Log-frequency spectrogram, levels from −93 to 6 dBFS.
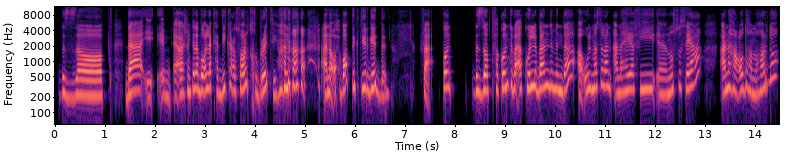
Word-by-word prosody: بالضبط، 215 -1 +1 0.3
ده 255 +6 +5
ي 200 -6 -8
أب 210 -3 -8
أ - - -2
عشان 235 +3 0
كده 290 +4 +3
باقول 270 0 +3
لك 300 -3 -1
هادّيك 260 +6 -4
عُصارة 275 +6 +1
خبرتي، 245 - -2
أنا 330 +2 +3 0.4
أنا 240 +1 +3
أُحبطت 275 +5 +2
كتير 300 -1 -2
جدًا، 260 -5 -2 0.6
فكنت 310 - 0 0.4
بالضبط، 265 +2 +1
فكنت 300 +5 +1
بقى 295 -2 +3
كلّ 310 +2 +3
بند 310 +3 +3
من 290 -3 +1
ده 280 - +2 0.2
أقول 290 +1 0
مثلًا 325 +1 -2
أنا 240 0 -2
هي 285 0 0
في 285 +1 -3
آآ 230 -1 -6
نُص 275 +6 -5
ساعة 310 +2 0 0.5
أنا 280 +2 +2
هاقعُدها 275 +3 -1
النهارده 270 - -3
275 Hz, 150 wpm, -23 LUFS, 240-300 Hz, 0.6 s, ده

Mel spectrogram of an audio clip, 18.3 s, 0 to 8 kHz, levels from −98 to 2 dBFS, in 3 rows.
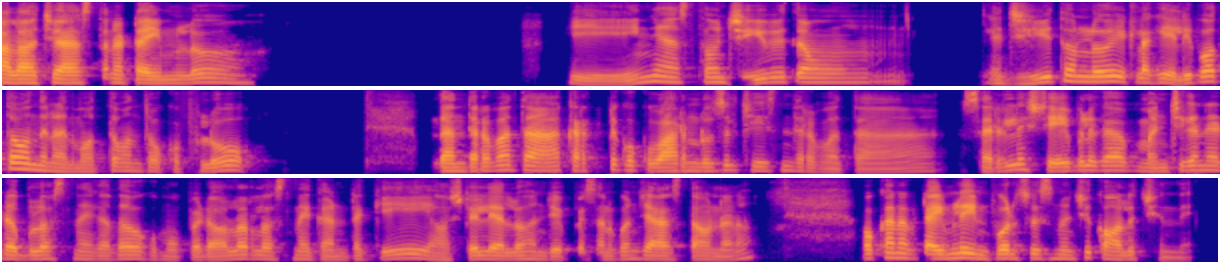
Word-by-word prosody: అలా 140 -1 +7
చేస్తున్న 135 +2 +5
టైమ్‌లో 125 +4 +4 1.8
ఏం 100 +5 -4
చేస్తాం 165 -1 0
జీవితం. 155 +5 +1 1.0
జీవితంలో 180 - +1
ఇట్లాగా 150 -2 -1
వెళ్ళిపోతా 185 +9 +1
ఉంది 175 -5 -1
నాది 120 -2 -1
మొత్తం 120 +5 -6
అంతా 130 -1 -8
ఒక - - -11
ఫ్లో. - - -3 1.1
దాని 135 0 +3
తర్వాత 165 +5 +2 0.2
కరెక్ట్‌గా 180 -3 -2
ఒక 130 - -7
వారం 135 +1 +2
రోజులు 165 +4 -3
చేసిన 140 +2 -8
తర్వాతా, 105 -5 -7 0.5
సరేలే 180 +2 0
స్టేబుల్‌గా 155 +3 +2 0.2
మంచిగానే 155 +6 +1
డబ్బులు 135 0 -1
వస్తున్నాయి 130 -2 -6
కదా! 140 +3 -2
ఒక 120 - -16
30 110 +1 -6
డాలర్‌లు 135 +3 -2
వస్తున్నాయి 130 -2 -4
గంటకి 125 +3 -6 0.3
ఆస్ట్రేలియాలో 125 +2 +1
అని 120 - -6
చెప్పేసి 125 - -7
అనుకొని 130 +2 -3
చేస్తా 120 0 +1
ఉన్నాను. 110 -1 -6 0.6
ఒకానొక 170 -1 +1
టైమ్‌లో 160 +4 +8
ఇన్‌ఫోసిస్ 150 +1 0
నుంచి 160 +7 -4
కాల్ 130 - +1
వచ్చింది. 95 -5 -6
135 Hz, 150 wpm, -24 LUFS, 125-155 Hz, 1.8 s, టైమ్‌లో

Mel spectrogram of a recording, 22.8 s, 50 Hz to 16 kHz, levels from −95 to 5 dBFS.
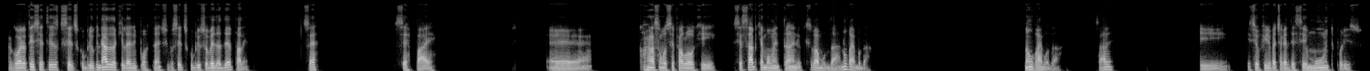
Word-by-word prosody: agora, 110 +3 +4
eu - - -8
tenho 130 +2 +4
certeza 125 +1 -1
que - - -14
você 130 - +2
descobriu 110 -2 -2
que 115 - -2
nada 130 +3 +7
daquilo 115 -2 +1
era 105 0 +3
importante, 100 0 -4
e - - -15
você 110 +2 -3
descobriu 115 +1 -3
seu 110 -1 -2
verdadeiro 110 +3 +3
talento, - - -1 0.9
certo? - - -1 1.3
Ser 105 -1 -2
pai. 85 +1 +1 1.9
Eh, 90 -2 -1 0.8
com - - -8
relação 115 0 +4
a 110 - +4
você 95 - -3
falou 105 -3 +4
que 90 -4 -3 0.3
você - - -4
sabe 125 0 +5
que - - -6
é - - +5
momentâneo, 95 -5 +1
que - - -24
isso 115 - -10
vai 110 - +5
mudar, 100 -1 -3
não 145 +4 0
vai 135 -4 +2
mudar. - - -7 2.6
Não 135 - +5
vai 90 -7 +1
mudar, 80 - -8 0.6
sabe? 130 0 -2 1.5
E, 85 -1 -4 0.4
e - - -8
seu 105 - 0
filho 105 +2 0
vai 105 -1 +1
te 105 - -4
agradecer 100 0 -1
muito 105 0 +2
por 85 - -6
isso. 75 -3 -10
105 Hz, 140 wpm, -25 LUFS, 95-115 Hz, 2.6 s, nada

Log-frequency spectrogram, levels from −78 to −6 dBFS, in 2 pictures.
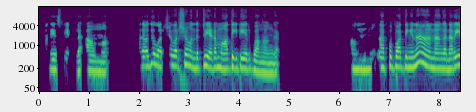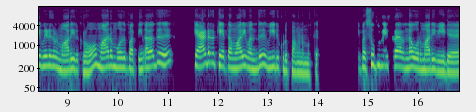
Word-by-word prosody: அந்த 195 - -15
எஸ்டேட்டில 170 -3 -6 0.2
ஆமாம், 160 -2 -2 0.6
அதாவது 225 +4 0
வருஷம், 235 +2 -3
வருஷம் 250 +2 0
வந்துட்டு 200 +3 -2
இடம் 205 0 0
மாத்திக்கிட்டே 195 +1 +1
இருப்பாங்க 165 -5 -2
அங்க. 140 +1 -2 1.5
அம். 180 -1 -1 0.3
அப்போ 205 +3 -3
பார்த்தீங்கன்னா, 220 +6 +2 0.3
நாங்க 195 0 +2
நிறைய 220 +5 +5
வீடுகள் 235 -3 +1
மாறியிருக்கிறோம், 175 +1 0
மாறும்போது 210 -1 +1
பார்த்தீங் 185 +2 -1
அதாவது 235 +7 +1 0.7
கேடரு 265 +6 +4
கு - - +5
ஏத்த 210 0 -1
மாரி 220 +3 +3
வந்து 190 +6 0 0.2
வீடு 215 0 +1
கொடுப்பாங்க 160 -4 -3
நமக்கு. 140 -1 -5 0.8
இப்போ 210 +1 -1
சூப்பர்வைசர் 235 -3 0
அ - - +3
இருந்தா 205 +1 0
ஒரு 180 -1 -1
மாரி 185 +1 +2
வீடு. 160 -1 0
205 Hz, 130 wpm, -22 LUFS, 180-225 Hz, 1.5 s, நிறைய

